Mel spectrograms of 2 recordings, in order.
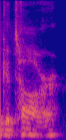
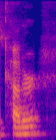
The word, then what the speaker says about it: Qatar: Yeah, I think most people probably say Qatar, but the I guess the proper pronunciation is Qatar.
